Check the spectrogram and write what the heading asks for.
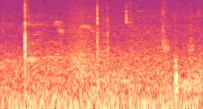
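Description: Golf club striking the ball on a short chip shot: one sharp click about a quarter second in, followed by a couple of fainter ticks over a quiet outdoor background.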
